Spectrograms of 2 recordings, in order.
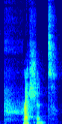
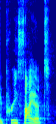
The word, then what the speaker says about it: prescient: I want to say prescient, but it's not prescient. It's prescient.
